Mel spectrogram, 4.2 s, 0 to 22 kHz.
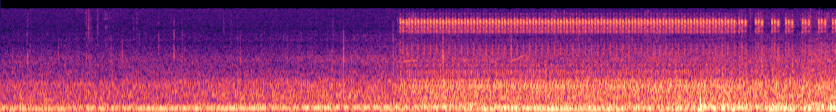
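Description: A Porsche Panamera approaches with a low engine hum. About halfway in, a high-pitched steady buzz starts from the Sony A9 III firing a 120-frames-per-second continuous burst, and near the end it breaks into rapid pulses, about ten a second.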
